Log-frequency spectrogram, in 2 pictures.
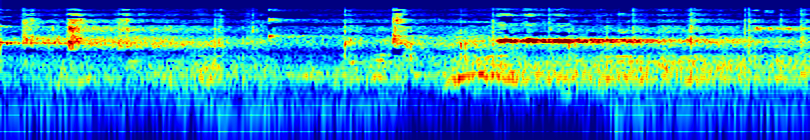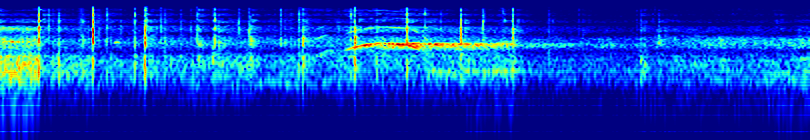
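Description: A basketball dribbled on a hardwood gym floor, about three bounces a second, in the second half, with a few high sneaker squeaks. Before that, spectators' voices and general game noise echo around the gym, louder about two seconds in.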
